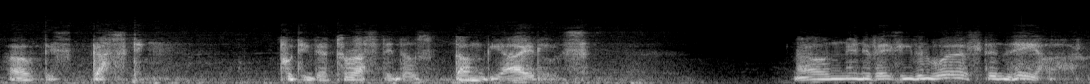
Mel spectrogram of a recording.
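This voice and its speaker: An actor playing a disdainful, secretive Hebrew prophet who mutters indignantly in an old audio drama. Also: male voice, fairly low pitch. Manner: muttering indignantly to himself, curt with others. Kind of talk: 1960s audio drama acting. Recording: muffled, noisy old phone-like audio-drama tape.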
